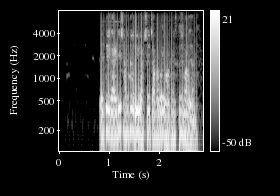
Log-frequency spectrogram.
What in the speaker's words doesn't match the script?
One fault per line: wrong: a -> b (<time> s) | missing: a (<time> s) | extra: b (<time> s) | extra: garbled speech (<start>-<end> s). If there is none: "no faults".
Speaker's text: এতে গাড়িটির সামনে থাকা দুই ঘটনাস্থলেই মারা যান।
extra: ব্যবসায়ী চাপা পড়ে (1.6 s)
